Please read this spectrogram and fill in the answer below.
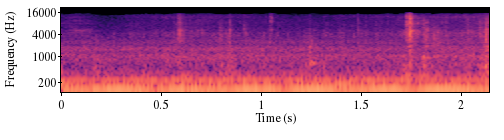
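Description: A steady low hum with a few faint, irregular light clicks as fabric is worked into the binder foot at the needle; no even stitching rhythm is heard.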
